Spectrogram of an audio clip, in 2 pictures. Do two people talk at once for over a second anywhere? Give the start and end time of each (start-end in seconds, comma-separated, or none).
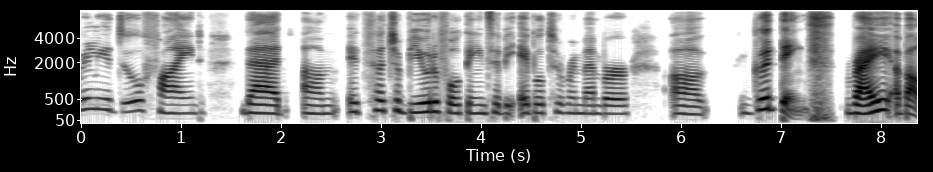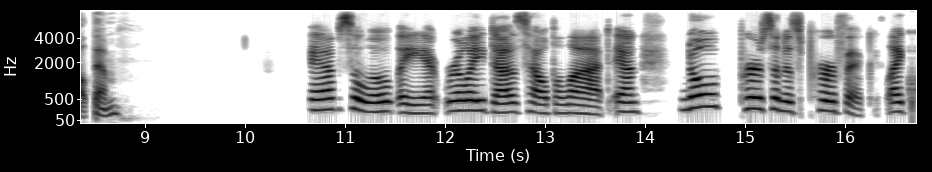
none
